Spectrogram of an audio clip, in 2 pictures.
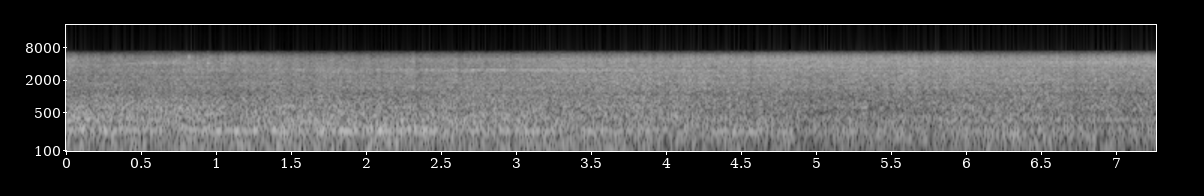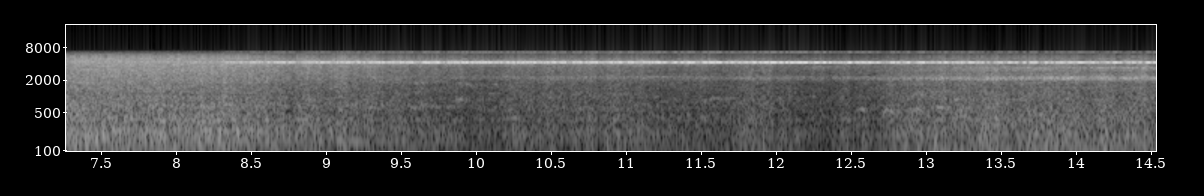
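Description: Passenger coaches of a departing international train rolling past along the platform, a loud steady rumble of wheels on rail. About halfway through the rumble thins as the train draws away, and a high steady wheel squeal sets in and holds.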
